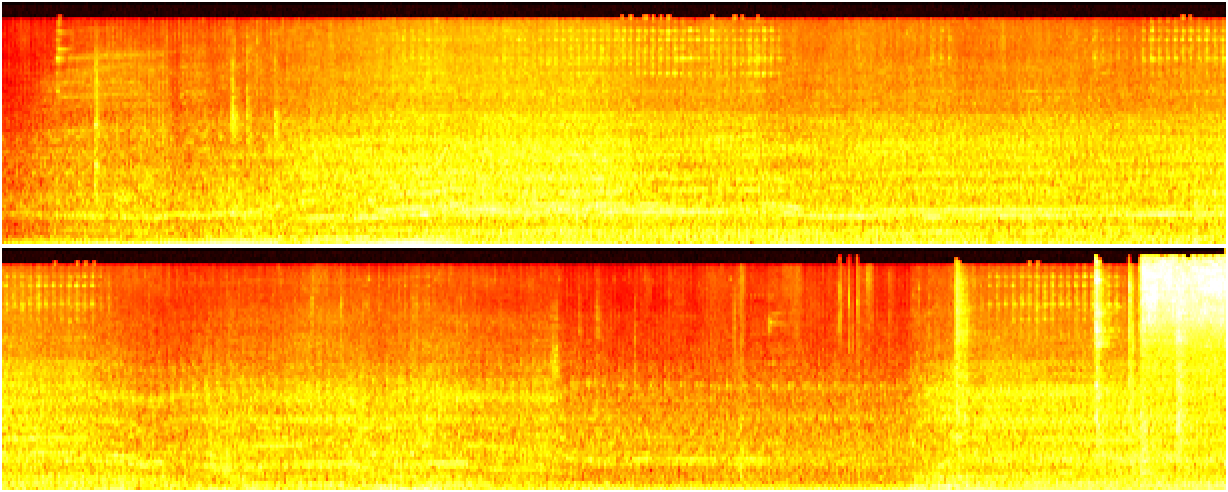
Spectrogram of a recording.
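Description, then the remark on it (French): A tractor engine runs steadily on a cattle farm for the whole stretch, a loud, continuous low diesel rumble with a slight shift in tone partway through and no one talking. “Bon, bah, je vais chercher le tracteur.”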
